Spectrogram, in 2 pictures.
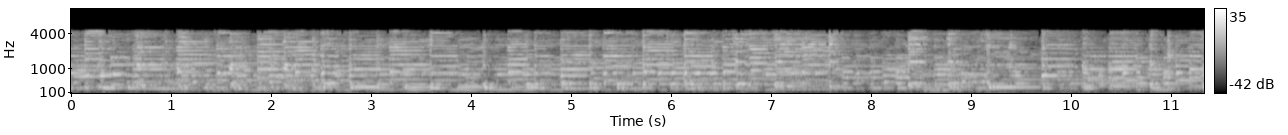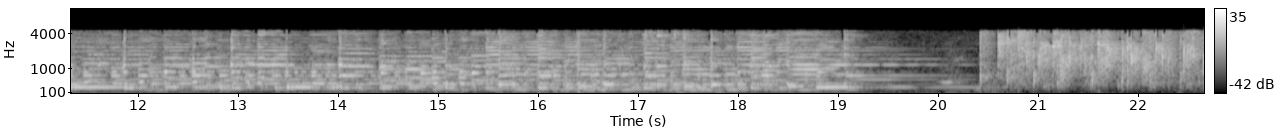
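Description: Five-string banjo and mandolin playing a bluegrass tune live. The tune ends with a last chord ringing out, followed by applause.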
